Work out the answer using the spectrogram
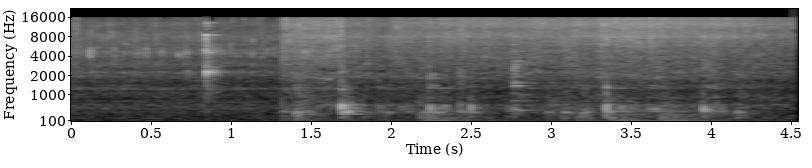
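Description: Steel ladle stirring and scraping through spices and onion-tomato masala frying in oil in a stainless steel pot. The oil sizzles, louder from about a second and a half in, with repeated scrapes of the ladle against the pot.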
